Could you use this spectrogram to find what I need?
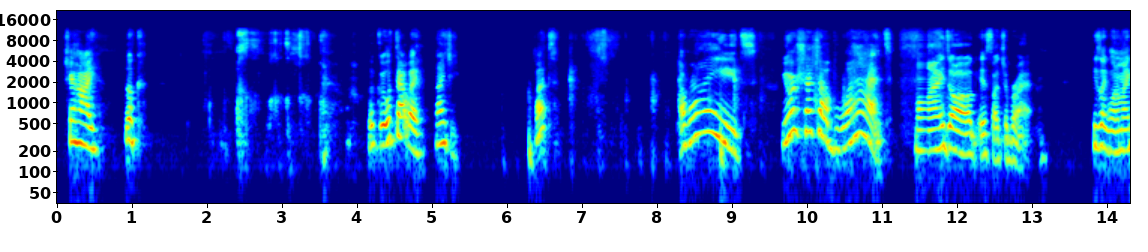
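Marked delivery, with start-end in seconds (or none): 0.1-6.7 higher, bright cooing at the dog; pet talk to dog. Real, not acted. Owner urging her dog to greet viewers, high cooing. 8.3-11.1 high, slow teasing coo. Real, not acted. Owner fondly teasing her dog, high slow baby talk.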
